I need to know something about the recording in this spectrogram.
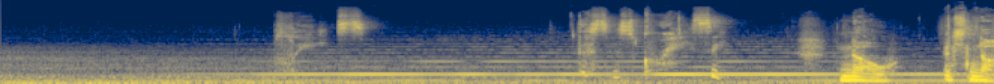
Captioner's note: dark music; whispering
